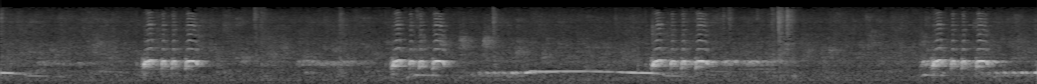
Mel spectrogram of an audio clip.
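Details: Frequently singing local zebra doves, male and female, with clear crystal-toned voices, played to lure silent doves: four phrases of short, rapid, bright coos, about every two and a half seconds, and a drawn-out lower arching note between phrases.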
